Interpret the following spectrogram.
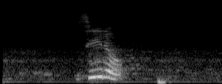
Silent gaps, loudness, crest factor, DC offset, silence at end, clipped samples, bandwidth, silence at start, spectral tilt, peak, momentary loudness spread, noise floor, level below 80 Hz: none; -22 LUFS; 18 dB; under 0.1%; 0.55 s; under 0.1%; 10 kHz; 0.85 s; -8.5 dB/octave; -8 dBFS; 18 LU; -50 dBFS; -60 dBFS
